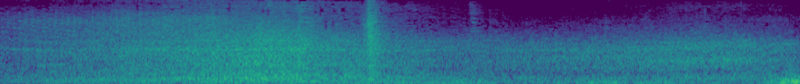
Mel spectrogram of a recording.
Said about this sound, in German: So, Moment, es fährt hier gerade ein Traktor vorbei.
